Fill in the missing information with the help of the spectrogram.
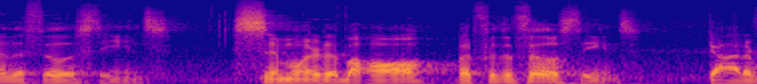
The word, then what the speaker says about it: Baal: Baal. Now, I say Baal. Don't laugh at me. Some people say Baal. I don't know what the right pronunciation is. I'm correct? Yes, correct. Baal, god of the Canaanites.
